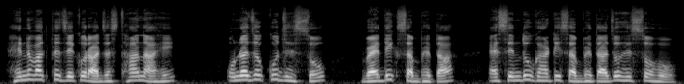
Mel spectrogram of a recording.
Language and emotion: Sindhi, neutral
